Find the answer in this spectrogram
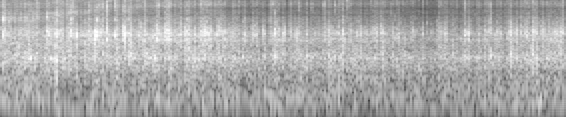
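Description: Steady rain falling: an even hiss dotted with many fine ticks of drops, with one sharper tick about half a second in.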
